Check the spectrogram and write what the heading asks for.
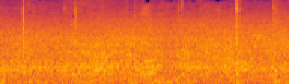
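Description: Many people talking over the steady low rush of Niagara Falls.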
